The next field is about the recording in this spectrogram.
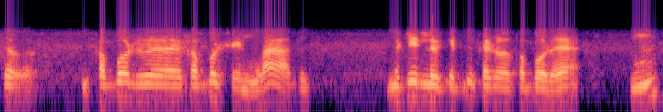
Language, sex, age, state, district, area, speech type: Tamil, male, 60+, Tamil Nadu, Vellore, rural, conversation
